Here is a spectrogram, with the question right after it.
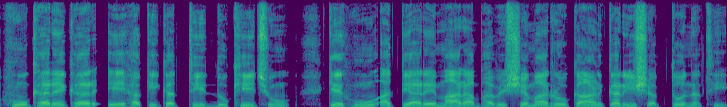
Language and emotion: Gujarati, sad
